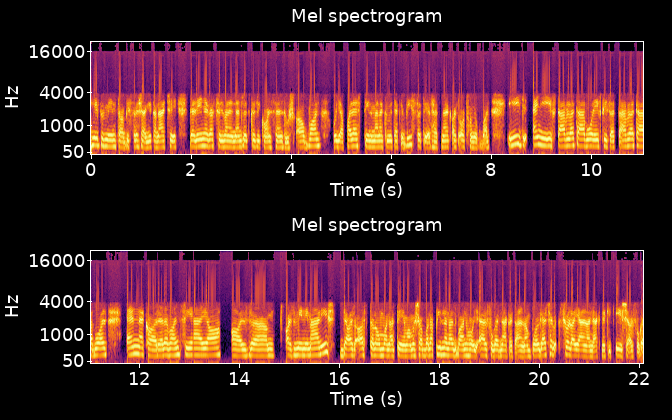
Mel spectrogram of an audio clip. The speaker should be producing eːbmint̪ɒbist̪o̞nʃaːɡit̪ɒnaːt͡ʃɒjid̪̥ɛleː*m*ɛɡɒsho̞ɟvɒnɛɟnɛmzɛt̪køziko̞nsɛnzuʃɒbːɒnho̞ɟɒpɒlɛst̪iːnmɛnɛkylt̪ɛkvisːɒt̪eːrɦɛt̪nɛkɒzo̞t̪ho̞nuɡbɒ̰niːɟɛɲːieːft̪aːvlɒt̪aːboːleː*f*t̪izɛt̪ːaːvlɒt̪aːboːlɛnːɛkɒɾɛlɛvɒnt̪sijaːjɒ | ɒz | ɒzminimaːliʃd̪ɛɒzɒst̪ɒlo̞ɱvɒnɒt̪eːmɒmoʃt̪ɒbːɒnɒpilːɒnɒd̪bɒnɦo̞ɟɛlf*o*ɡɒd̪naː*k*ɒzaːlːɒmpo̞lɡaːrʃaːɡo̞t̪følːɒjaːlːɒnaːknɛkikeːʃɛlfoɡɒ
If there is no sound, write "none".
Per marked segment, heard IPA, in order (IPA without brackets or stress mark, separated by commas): ɲ, f, o, k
